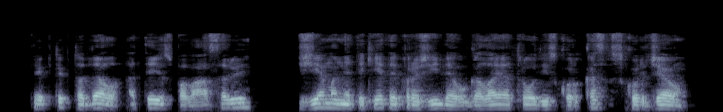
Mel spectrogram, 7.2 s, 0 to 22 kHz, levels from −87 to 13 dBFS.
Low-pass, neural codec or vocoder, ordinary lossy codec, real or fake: 7.2 kHz; none; AAC, 32 kbps; real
